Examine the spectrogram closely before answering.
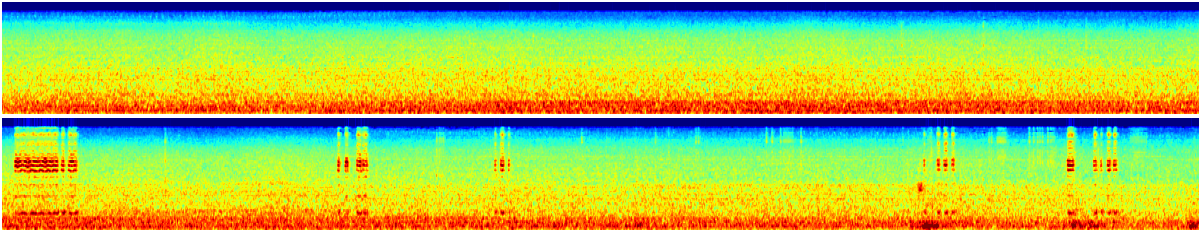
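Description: Single-engine propeller airplane's engine and propeller droning steadily inside the cockpit during final approach and touchdown. A loud high-pitched chirp comes about halfway through, with several shorter ones near the end.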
